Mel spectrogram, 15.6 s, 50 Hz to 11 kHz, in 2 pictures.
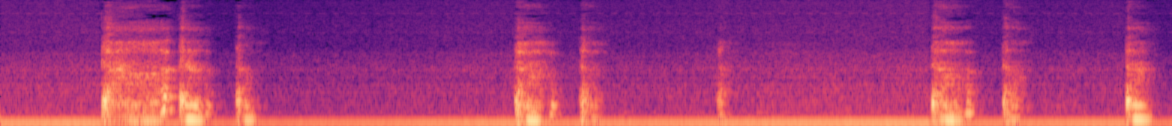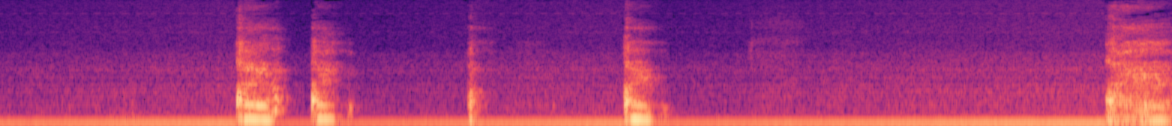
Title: Girl coughing 140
